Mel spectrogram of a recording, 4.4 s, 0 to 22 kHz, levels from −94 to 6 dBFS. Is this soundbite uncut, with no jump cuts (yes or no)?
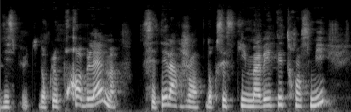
yes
